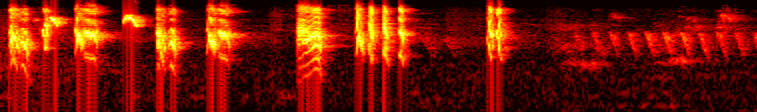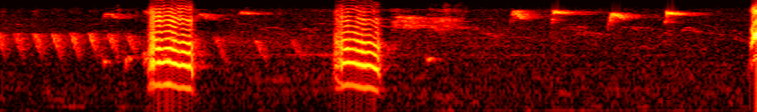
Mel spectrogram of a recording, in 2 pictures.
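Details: Long-tailed shrike mimicking canary and various other birds: loud sharp chirps at first, then a soft rapid trill, two loud sweeping whistles that fall steeply, and scattered faint high notes.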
